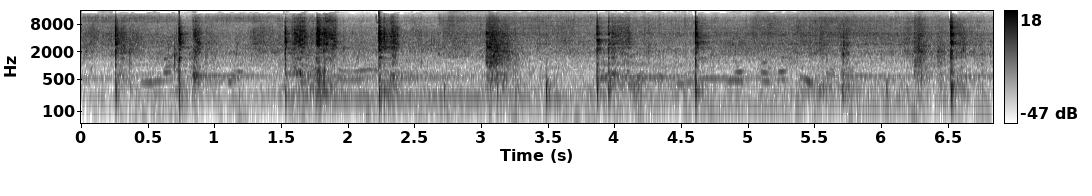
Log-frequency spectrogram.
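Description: Chili and garlic stir-fry in hot oil in a wok, a steady sizzle broken by repeated sharp scrapes and clanks of a utensil against the metal at irregular intervals, close by.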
